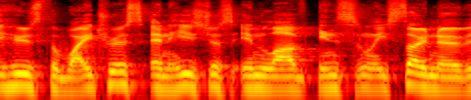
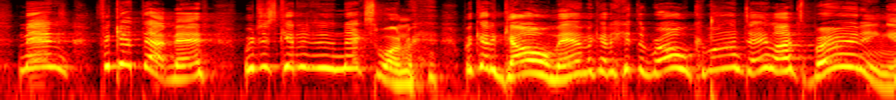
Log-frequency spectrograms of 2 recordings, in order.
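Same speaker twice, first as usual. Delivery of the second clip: high, strained mock panic; hammed-up high-pitched nervous urging; freaking out. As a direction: hurry everyone along in comic desperation. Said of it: "he's like freaking out".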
